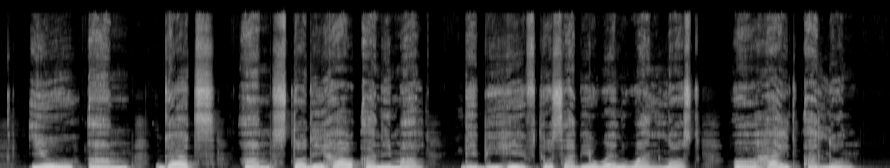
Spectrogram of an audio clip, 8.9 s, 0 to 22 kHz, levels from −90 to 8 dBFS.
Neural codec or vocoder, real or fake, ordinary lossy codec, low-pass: none; real; none; none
